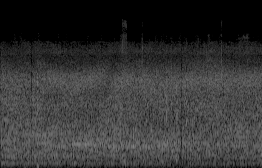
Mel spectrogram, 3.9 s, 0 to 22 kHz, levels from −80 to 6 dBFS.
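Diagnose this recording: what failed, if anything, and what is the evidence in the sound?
Frames out of order, a network or transport fault: near 0.36 to 0.57 s and 2.64 to 2.80 s, adjacent blocks of about 96 ms and 72 ms play swapped, giving a garbled flutter. A spectrogram shows three abrupt vertical seams per event, with no lost time.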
